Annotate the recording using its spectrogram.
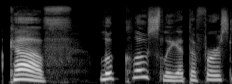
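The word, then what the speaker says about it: كاف: Today, we're moving on to the next letter, cuff. We'll look at how it sounds, how to pronounce it correctly, and go over a few easy examples to help you remember it.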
